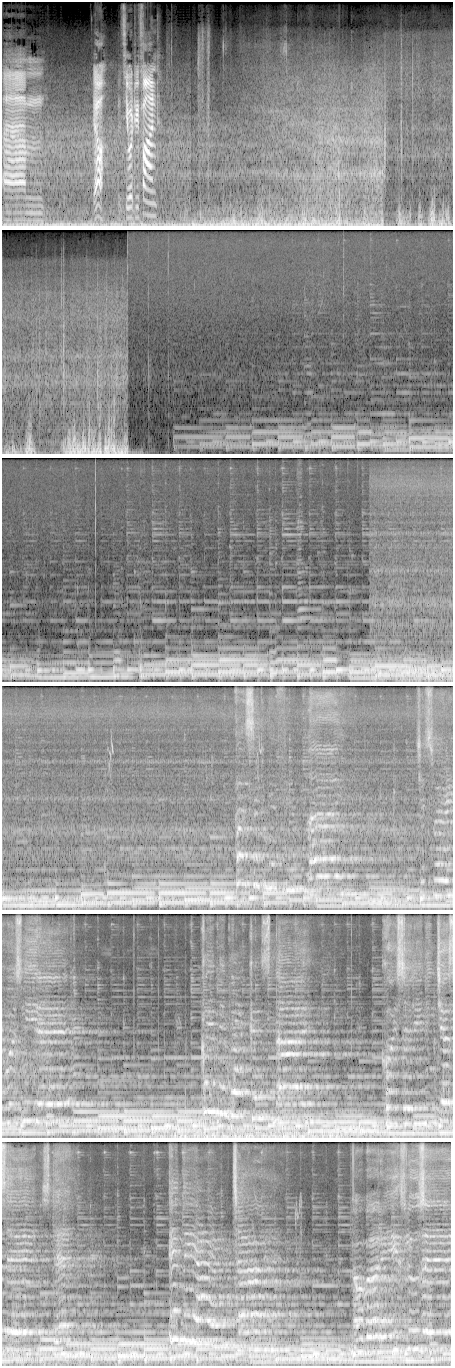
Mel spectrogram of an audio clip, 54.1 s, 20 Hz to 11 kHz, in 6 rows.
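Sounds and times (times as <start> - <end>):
car engine and road noise: 0.0 - 20.2, 25.1 - 51.9
slow music with held notes: 12.4 - 54.0.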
